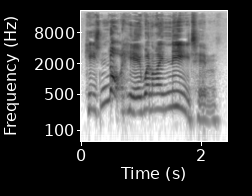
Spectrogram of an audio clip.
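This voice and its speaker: A woman's voice: a little high, sing-song, slow, creaky, pushed and bright, pitched above the performer's own voice, exaggerated voice. A woman voicing a young female fox cub, clingy and sulky, with a plaintive, squealing manner in a storybook. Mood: earnest, hurt.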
